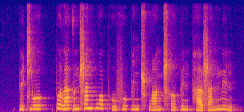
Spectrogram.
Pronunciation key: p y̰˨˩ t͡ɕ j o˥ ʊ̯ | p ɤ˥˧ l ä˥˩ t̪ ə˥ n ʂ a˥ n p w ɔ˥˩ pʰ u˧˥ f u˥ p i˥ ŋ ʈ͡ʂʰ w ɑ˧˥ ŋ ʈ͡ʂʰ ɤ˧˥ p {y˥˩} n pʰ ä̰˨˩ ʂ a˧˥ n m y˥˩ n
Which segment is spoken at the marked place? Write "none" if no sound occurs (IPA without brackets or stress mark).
y˧˥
